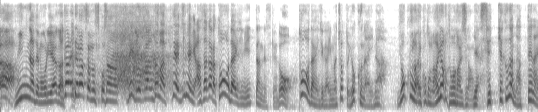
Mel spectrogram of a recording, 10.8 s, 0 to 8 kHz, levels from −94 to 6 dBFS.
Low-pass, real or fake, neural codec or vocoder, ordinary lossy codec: 7.2 kHz; fake; codec, 24 kHz, 6 kbps, HILCodec; none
